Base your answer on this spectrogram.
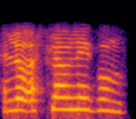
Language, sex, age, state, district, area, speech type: Kashmiri, female, 18-30, Jammu and Kashmir, Baramulla, rural, conversation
